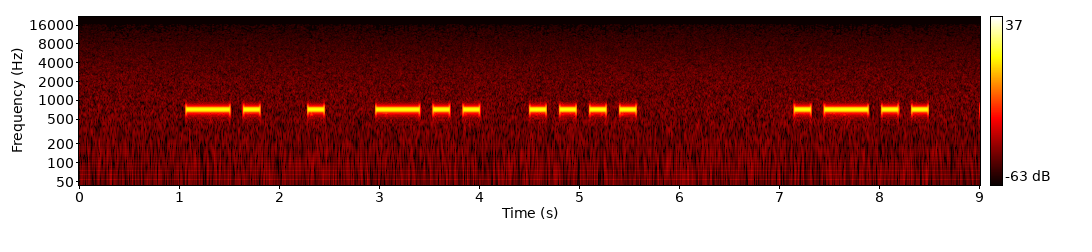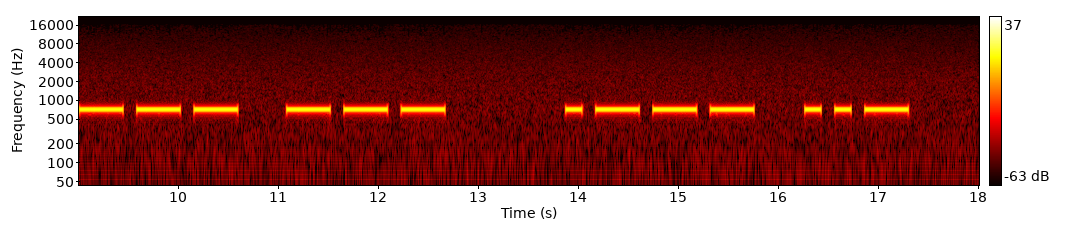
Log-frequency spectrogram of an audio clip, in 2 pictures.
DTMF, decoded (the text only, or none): none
